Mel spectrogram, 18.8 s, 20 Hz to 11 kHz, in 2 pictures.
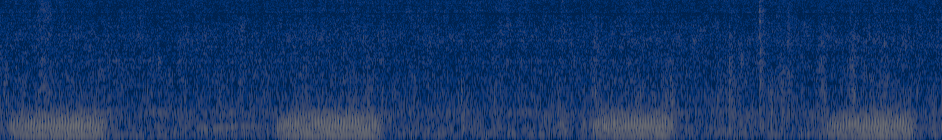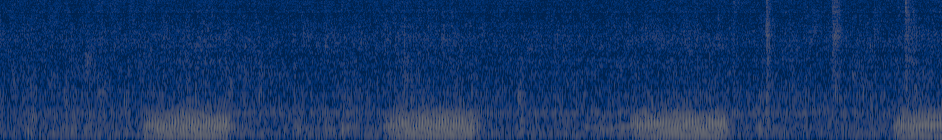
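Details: Low, throaty breathing from French Bulldog puppies three weeks old, born 1/10/25: steady snore-like pulses around a second long, repeating about every two and a half seconds, with an occasional faint tick in the background.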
